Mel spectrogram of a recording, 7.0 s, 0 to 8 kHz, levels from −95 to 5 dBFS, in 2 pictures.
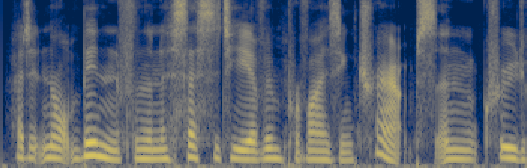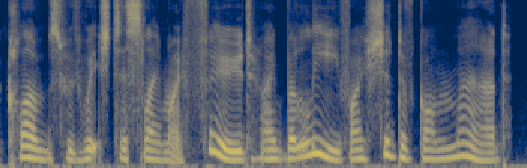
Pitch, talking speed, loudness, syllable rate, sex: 175 Hz, 220 wpm, -20 LUFS, 5.2 syllables/s, female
